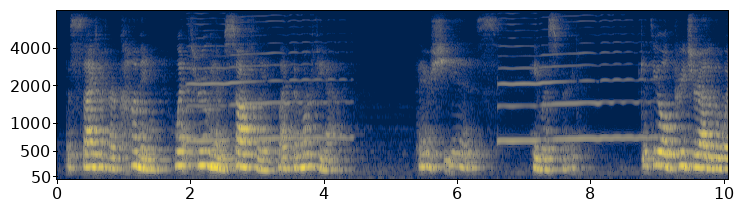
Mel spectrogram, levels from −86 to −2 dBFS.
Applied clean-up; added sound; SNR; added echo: none; Wind instrument, woodwind instrument; 19 dB; reverberation time 1.0 s.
